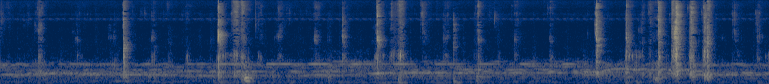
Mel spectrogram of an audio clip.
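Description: Close-miked eating sounds: chewing and lip smacks on a mouthful of rice and chicken curry eaten by hand, heard as irregular sharp clicks, with the loudest cluster about ten seconds in.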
